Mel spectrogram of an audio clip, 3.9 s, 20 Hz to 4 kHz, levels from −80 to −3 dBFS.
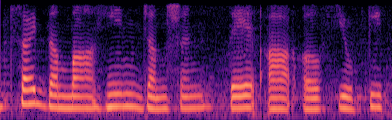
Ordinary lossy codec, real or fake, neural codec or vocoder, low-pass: none; fake; codec, 16 kHz, 1.1 kbps, Voila-Tokenizer; 3.6 kHz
